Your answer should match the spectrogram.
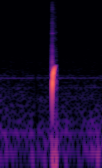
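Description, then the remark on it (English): A single quick quiz buzzer blip as a contestant buzzes in to answer a Star Wars trivia question, a short, fairly loud pop with a rounded mid-pitched tone, sounding once against a faint steady hum with no one talking. “Mac buzzed in”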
